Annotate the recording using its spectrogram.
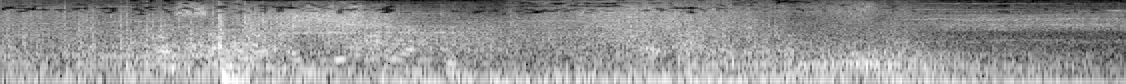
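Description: A game structure explodes with a loud boom.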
